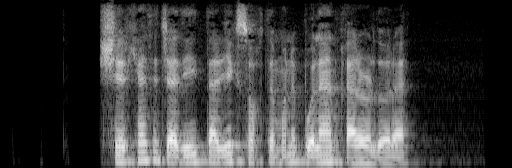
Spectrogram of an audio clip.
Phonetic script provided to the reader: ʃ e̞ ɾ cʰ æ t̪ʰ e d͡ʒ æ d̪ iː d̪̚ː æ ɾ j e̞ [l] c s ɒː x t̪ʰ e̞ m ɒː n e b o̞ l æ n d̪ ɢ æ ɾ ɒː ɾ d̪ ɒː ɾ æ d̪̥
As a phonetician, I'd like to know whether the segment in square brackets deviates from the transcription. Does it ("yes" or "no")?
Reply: yes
